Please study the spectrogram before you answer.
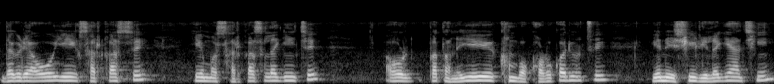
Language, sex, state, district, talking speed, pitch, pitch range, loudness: Garhwali, female, Uttarakhand, Tehri Garhwal, 160 wpm, 170 Hz, 155-185 Hz, -15 LUFS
